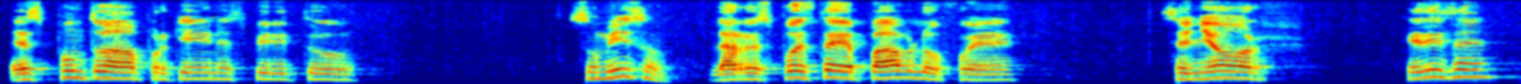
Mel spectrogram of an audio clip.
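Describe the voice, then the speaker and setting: Emotional male preacher, high voice, muffled lo-fi sound. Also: steady tone, moderate pace, clear, resonant tone. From Mexico. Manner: emotional, acts out pleading voices, rises to loud emphatic peaks. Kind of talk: sermon. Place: church sanctuary.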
